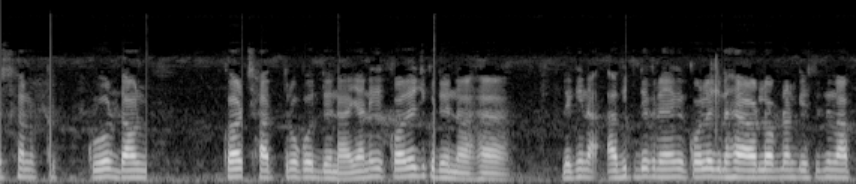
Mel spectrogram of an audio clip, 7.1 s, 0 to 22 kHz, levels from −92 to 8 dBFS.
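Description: At 0.42, 1.22, 2.02, 2.82, 3.62, 4.42, 5.22 and 6.02 s the sound skips forward with no silent gap, unlike a dropout. This is likely audio missing between chunks, with about a fifth of a second lost at each 1-second chunk boundary.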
